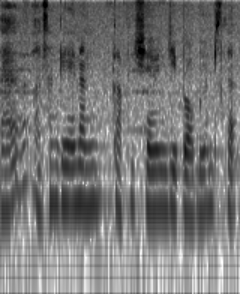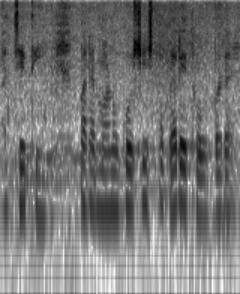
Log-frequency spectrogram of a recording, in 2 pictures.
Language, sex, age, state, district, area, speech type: Sindhi, female, 60+, Delhi, South Delhi, urban, spontaneous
